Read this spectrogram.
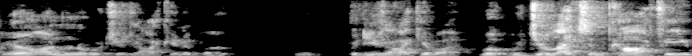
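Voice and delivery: soft, low, fast unbothered mumble; imitating someone calm and unimpressed; unconcerned, dismissive. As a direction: brush it off casually, as if nothing is wrong. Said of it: "calm and relaxed and unconcerned".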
